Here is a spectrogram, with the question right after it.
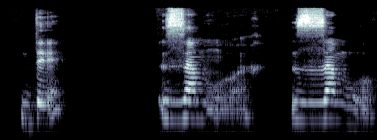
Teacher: the S is going to be transferred to amour and it makes a Z sound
